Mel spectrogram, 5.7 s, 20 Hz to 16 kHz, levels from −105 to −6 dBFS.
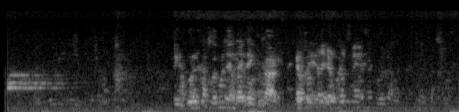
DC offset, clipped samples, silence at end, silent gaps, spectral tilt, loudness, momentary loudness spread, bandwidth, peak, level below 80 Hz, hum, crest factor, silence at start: under 0.1%; under 0.1%; 0 s; none; -5 dB/octave; -50 LUFS; 21 LU; 11.5 kHz; -30 dBFS; -74 dBFS; none; 22 dB; 0.1 s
